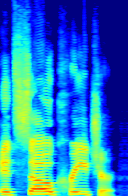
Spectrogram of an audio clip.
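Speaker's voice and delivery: high, loud and slow; slow delighted squeal; drawn-out gush. Real, not acted. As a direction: stretch it out adoringly.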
